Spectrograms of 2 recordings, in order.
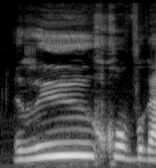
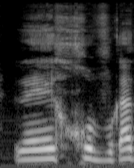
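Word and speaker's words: רחוב: 자, 마지막 단어는 길을 뜻하는 레호브인데 슈바르단 레쉬가 단어의 첫머리에 있죠. 그래서 이 슈바를 에로 읽어야 하기 때문에 르호브가 아니라 레호브가 됩니다.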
